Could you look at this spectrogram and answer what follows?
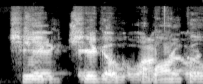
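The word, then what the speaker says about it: Chig Okonkwo: Chig Owonkwo or something.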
